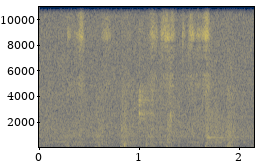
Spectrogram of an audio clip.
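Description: Pen or stylus writing on the glass of an interactive display: a run of light taps and short scratching strokes.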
